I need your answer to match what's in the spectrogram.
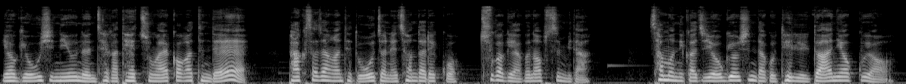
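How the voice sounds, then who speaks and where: A woman's voice: deep voice, a little fast, a little mellow, faint music behind, pitched below the performer's own voice, natural voice. A woman voicing a composed middle-aged male company president who speaks formally and firmly.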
